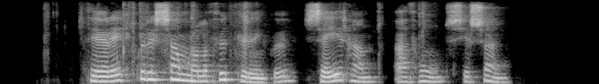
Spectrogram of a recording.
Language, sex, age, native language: Icelandic, female, 40-49, Icelandic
